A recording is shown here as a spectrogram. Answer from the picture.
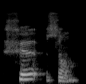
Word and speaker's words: faisons: И сочетание аи в первом лице множественного числа читается как э, faisons. Это исключение, нужно запомнить.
